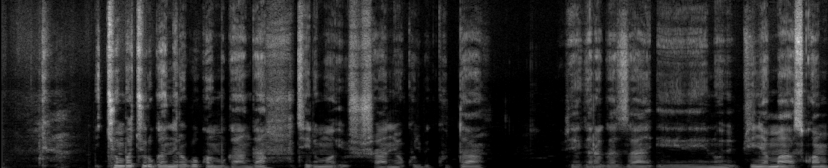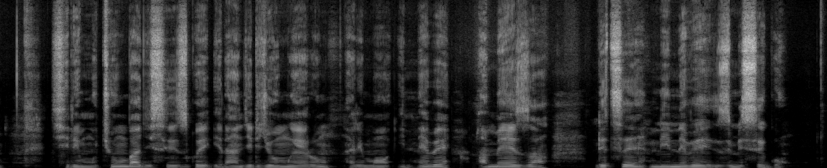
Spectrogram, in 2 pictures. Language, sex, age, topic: Kinyarwanda, male, 18-24, health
